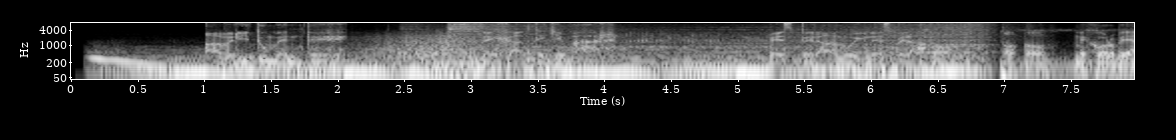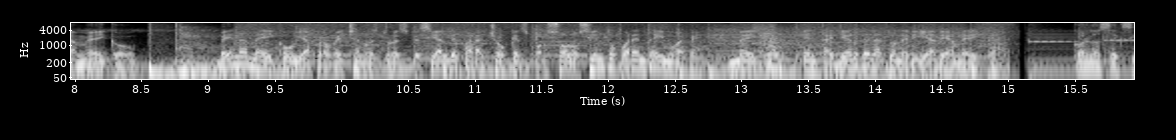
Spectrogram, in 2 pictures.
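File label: latam male commercial; voice demos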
